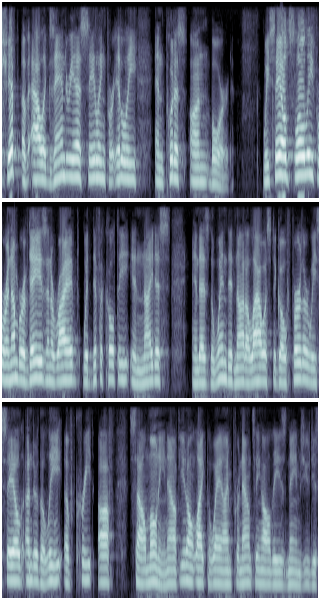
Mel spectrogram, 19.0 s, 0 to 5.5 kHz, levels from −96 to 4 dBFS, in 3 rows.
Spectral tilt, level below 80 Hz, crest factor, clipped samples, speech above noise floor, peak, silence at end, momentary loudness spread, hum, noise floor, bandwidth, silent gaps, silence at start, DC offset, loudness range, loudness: -9.5 dB/octave; -56 dBFS; 14 dB; under 0.1%; 41 dB; 0 dBFS; 0.05 s; 12 LU; none; -55 dBFS; 5.2 kHz; none; 0 s; under 0.1%; 7 LU; -14 LUFS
